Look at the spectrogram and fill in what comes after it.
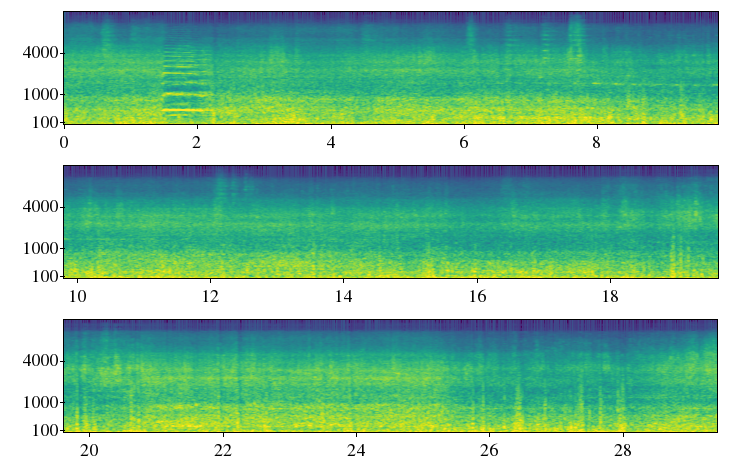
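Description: Heritage BCE railway carriage running along the track, a steady noise of wheels and rails heard from inside the carriage. A short train horn sounds about two seconds in.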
